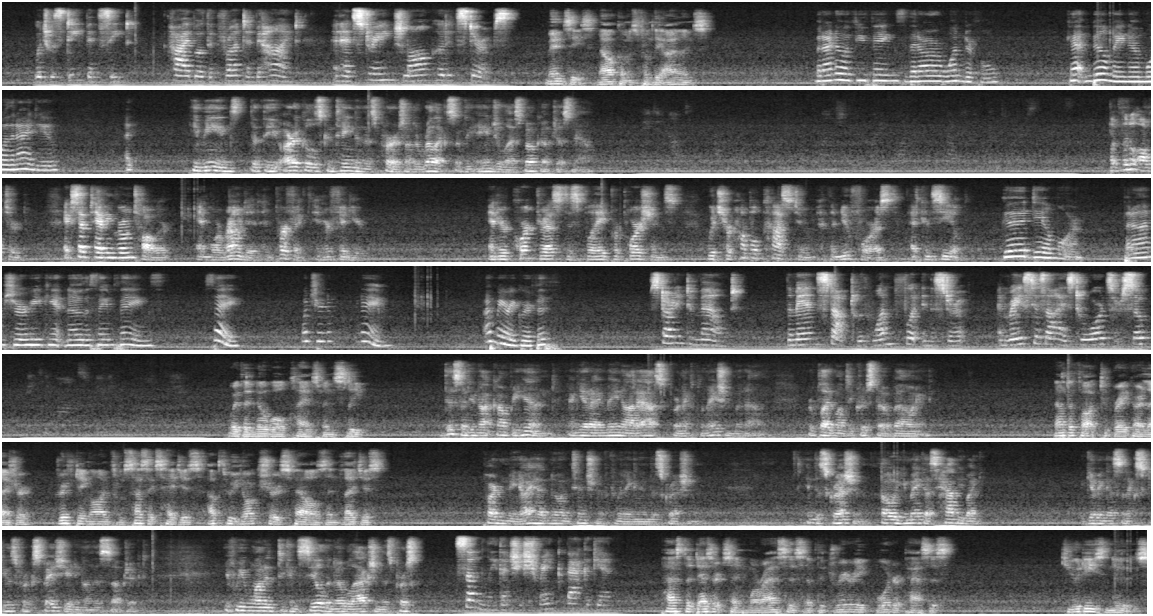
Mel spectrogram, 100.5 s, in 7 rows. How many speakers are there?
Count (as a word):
six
